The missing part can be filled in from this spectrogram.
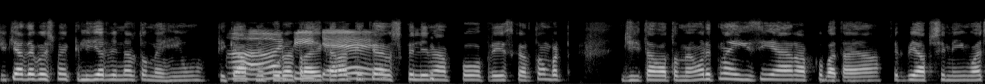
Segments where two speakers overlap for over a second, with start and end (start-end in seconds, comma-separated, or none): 2.2-3.9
